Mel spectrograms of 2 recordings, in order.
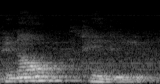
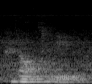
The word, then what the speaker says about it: phenolphthalein: यहाँ से L silent है और यहाँ से आपका पीएच तो पीएच को तो जोड़ लेंगे, यहाँ पर पीएच साइलेंट है तो फिनोल्फथलीन ऐसा इसका नोट कर लीजिए, फिनोल्फथलीन। ऐसे याद करिएगा सेगमेंट में, पहले फिनॉल और फिर पीएच याद रखना थैलीन, फिनोल्फथलीन।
